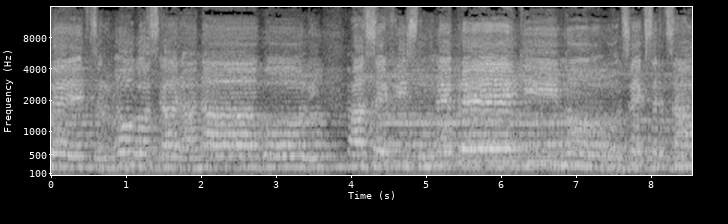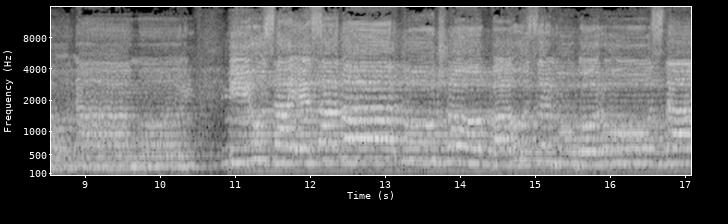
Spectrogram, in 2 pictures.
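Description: A song sung in Serbian with musical backing, in several voices. The singing drops briefly, then comes back louder about eleven seconds in.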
